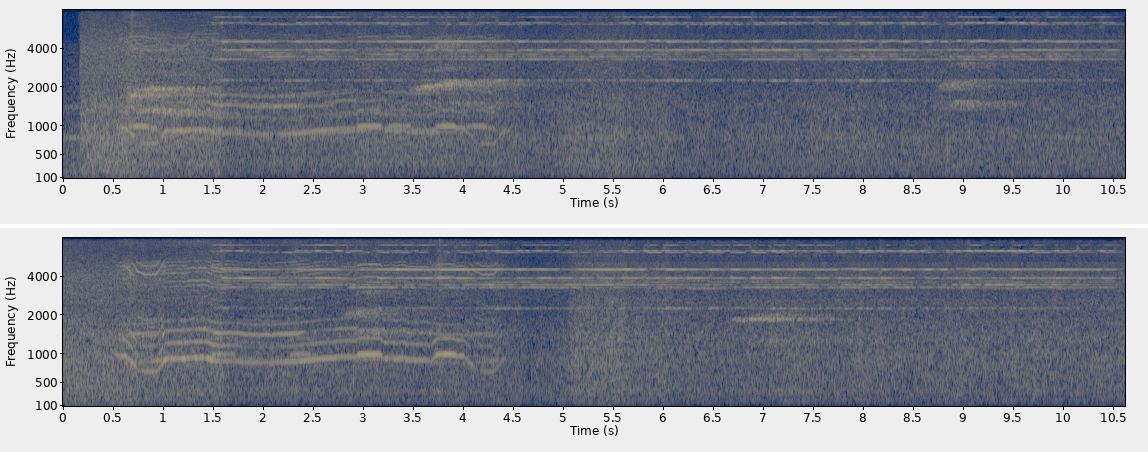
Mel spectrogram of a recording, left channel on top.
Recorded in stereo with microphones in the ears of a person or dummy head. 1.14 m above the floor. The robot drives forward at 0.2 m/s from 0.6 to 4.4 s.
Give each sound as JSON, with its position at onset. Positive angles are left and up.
{"t": 1.5, "sound": "a bell", "side_deg": -65, "distance_m": 1.3}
